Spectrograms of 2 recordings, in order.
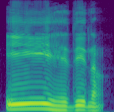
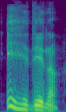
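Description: First: The short i vowel is stretched out long. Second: The short i vowel is kept brief. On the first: The speaker calls it wrong. "Il faut éviter le prolongement excessif des voyelles courtes" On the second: The speaker calls it right. "Non, c'est اهدنا"

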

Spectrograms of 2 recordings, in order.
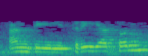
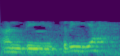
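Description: First: The full case ending is pronounced at the end. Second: The word ends without its case ending. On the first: This is careful reading for study. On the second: This is everyday conversational speech.

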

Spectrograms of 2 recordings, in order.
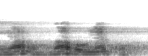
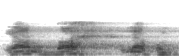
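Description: First: The 'h' has a short vowel after it. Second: The 'h' has no vowel after it. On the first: "القصر" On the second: "اللي هيسكن السوسي وابن جماز"

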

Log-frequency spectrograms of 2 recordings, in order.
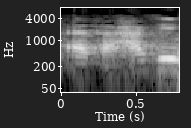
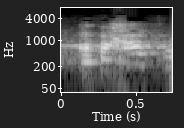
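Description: First: The 's' sound carries a short 'i' vowel. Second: The 's' sound carries no vowel after it. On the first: It asks whether they thought or assumed something. "كسرة تحتها كسرة مش كده؟" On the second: It asks whether something was enough for them. "المعنى الثاني لو كانت السين بالسكون"

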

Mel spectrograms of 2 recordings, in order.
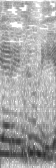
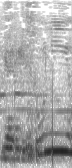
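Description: First: The u vowel is clipped short and snatched. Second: The u vowel is given its full length. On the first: The speaker calls it wrong. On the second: The speaker calls it right.

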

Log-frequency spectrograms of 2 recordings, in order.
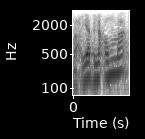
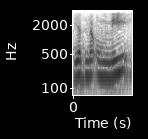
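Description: First: The last word ends in a short a vowel. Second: The last word ends in a long i vowel. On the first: The speaker calls it right. "بالفتح" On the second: The speaker calls it wrong. "بالياء"

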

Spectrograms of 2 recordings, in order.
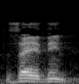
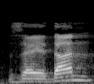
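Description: First: The word ends in -in. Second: The word ends in -an. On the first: The noun is in the genitive case. "اور زیدن میں نے کیا پڑھا؟ جر" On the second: The noun is in the accusative case. "زیدن میں نے کیا پڑھا؟ نصب"

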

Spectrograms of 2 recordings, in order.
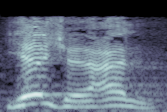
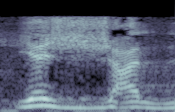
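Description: First: The j sound ends with a bounce. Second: The j sound ends without a bounce. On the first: The speaker calls it right. "لا يجعل" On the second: The speaker calls it wrong. "ما نقولوش"

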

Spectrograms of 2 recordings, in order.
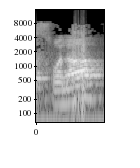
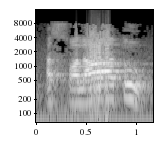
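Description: First: The word ends with an h sound. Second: The word ends with a t and vowel. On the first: The word is at a pause. "وقف ہو کر ہا بن جاتا ہے" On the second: This is the full form of the word. "الصلاتو یہ لفظ ہے"

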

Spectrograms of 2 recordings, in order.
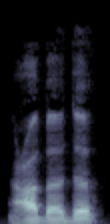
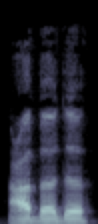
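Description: The two takes are said the same way.

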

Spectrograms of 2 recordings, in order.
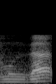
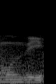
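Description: First: The word ends with an a vowel. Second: The word ends with an i vowel. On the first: "Enggak pernah baca munza" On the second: "enggak pernah baca munzi"

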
